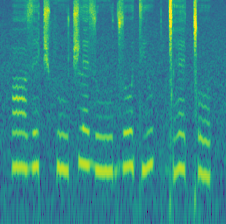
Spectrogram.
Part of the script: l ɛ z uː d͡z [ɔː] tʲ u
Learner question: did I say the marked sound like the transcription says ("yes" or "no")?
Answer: no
